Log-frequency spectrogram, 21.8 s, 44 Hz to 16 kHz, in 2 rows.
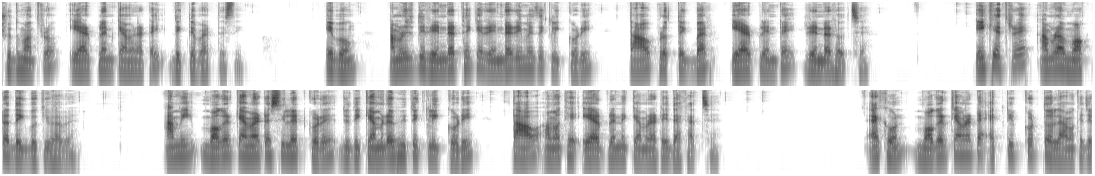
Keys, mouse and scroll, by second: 4.2-7.4 drag, 10.0 middle click, 10.5-13.0 scroll down 5, 13.0 click, 15.0 click, 15.8 click, 16.4 click, 17.0 click, 17.7 click, 18.4 click, 20.2-21.2 shift+middle drag, 21.2-21.8 scroll up 12.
